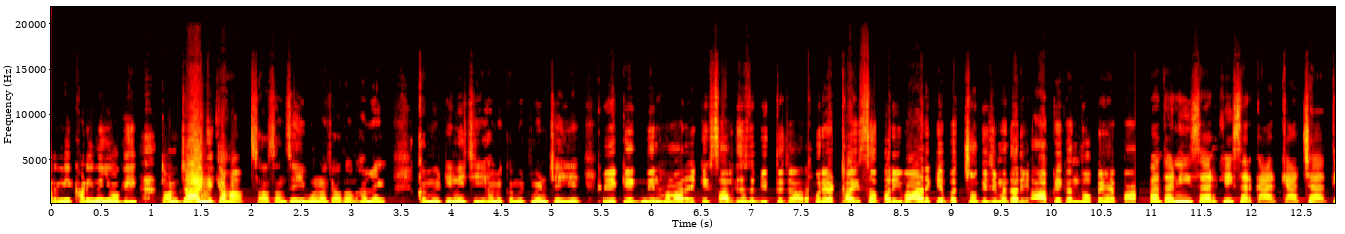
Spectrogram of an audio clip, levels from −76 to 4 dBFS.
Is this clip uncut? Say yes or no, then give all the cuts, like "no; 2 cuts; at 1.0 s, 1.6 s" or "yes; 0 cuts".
no; 4 cuts; at 2.0 s, 5.4 s, 7.6 s, 10.8 s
